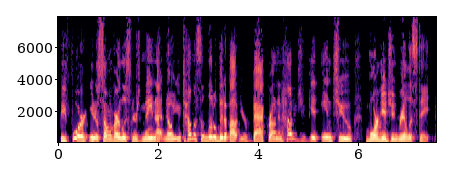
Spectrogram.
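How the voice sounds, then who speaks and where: A man with a high voice hosts a podcast, opening with a brisk, upbeat announcer-style introduction. He then turns to conversational questions for his guest. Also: a little mellow. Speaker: podcast host.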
